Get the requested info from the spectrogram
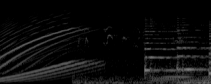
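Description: A cartoon sound effect: a single tone sliding upward in pitch over about a second. Background music starts about a second and a half in.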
